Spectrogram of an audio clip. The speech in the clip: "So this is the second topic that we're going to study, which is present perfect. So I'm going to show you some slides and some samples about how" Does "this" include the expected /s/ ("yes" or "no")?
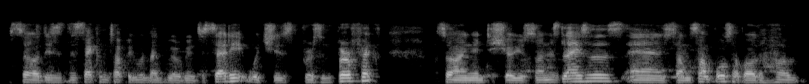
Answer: yes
